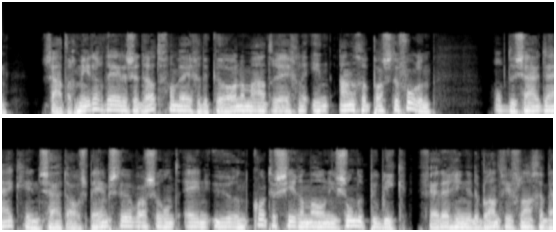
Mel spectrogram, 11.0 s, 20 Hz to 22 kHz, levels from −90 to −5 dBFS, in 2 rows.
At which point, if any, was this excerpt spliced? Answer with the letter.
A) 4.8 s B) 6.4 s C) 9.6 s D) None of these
C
